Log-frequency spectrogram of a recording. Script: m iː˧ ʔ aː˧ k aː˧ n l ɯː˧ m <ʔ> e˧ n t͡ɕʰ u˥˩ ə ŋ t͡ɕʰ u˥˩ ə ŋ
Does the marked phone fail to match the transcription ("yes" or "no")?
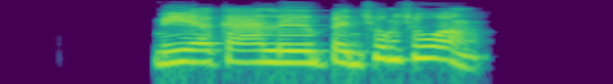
yes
